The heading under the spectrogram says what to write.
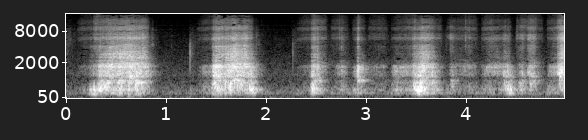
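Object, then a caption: Black-coated scratch-art card scratched with a wooden stylus. A wooden scratch stylus, held in the fingers, scratches lines into the coating of a flat, black-coated scratch-art card about A4 in size lying on a table. Two long, steady scratching strokes are followed by a quicker run of shorter rasping scrapes. The strokes are dry and papery with a bright, hissy edge.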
